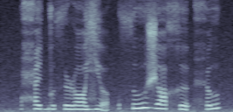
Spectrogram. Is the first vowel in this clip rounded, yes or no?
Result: no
